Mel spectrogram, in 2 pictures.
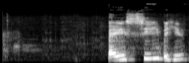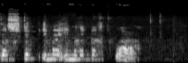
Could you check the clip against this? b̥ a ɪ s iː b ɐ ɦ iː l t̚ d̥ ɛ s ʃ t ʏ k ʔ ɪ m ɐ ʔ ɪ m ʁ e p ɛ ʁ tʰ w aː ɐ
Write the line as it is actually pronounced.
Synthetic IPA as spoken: b̥ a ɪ s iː b ə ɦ iː l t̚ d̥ a s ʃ t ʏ k ʔ ɪ m ɐ ʔ ɪ m ʁ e p ɛ ʁ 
